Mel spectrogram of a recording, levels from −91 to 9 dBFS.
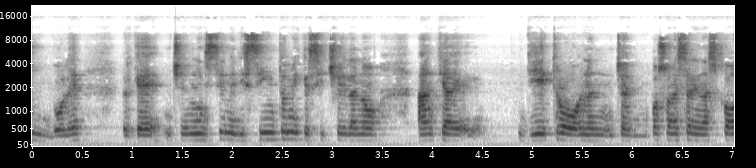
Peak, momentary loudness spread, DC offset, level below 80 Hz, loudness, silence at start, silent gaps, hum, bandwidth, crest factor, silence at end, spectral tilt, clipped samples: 0 dBFS; 9 LU; under 0.1%; -62 dBFS; -17 LUFS; 0 s; none; none; 16.5 kHz; 18 dB; 0 s; 1 dB/octave; under 0.1%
